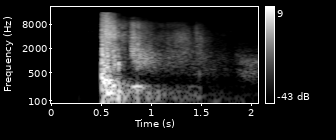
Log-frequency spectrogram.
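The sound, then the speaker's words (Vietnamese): A single gunshot cracks out suddenly after a moment of quiet. The loud, sharp blast trails into a long, decaying rumble that fades over about a second and a half. “Âm thanh nòng súng vang lên”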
